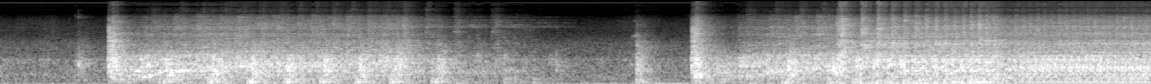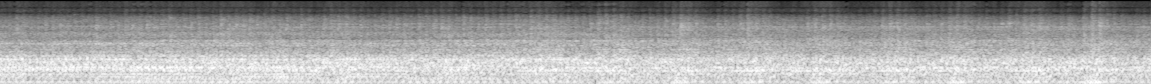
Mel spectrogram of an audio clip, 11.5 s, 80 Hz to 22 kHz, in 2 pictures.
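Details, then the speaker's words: Free riding lawn tractor from a house clean-out, previously said to shut off with a backfire after about 15 minutes once warm. First start: it cranks in two short bursts, fires on the second and settles into an even, steady run with no misses. It runs fine. "let's give this guy a fire up and hopefully it does what it's supposed to"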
